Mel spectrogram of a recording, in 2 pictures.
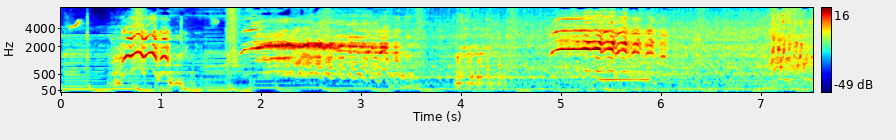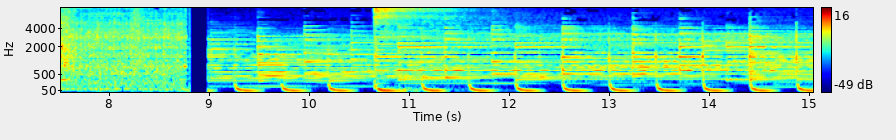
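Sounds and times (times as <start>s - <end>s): background music: 0.0s - 15.0s
horse whinnying: 0.5s - 6.1s.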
